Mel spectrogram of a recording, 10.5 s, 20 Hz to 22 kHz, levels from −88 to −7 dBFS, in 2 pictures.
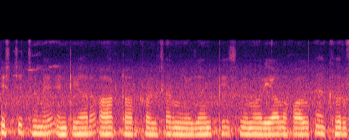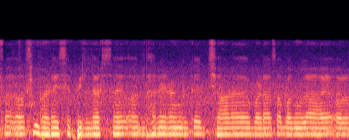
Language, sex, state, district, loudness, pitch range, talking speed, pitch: Hindi, male, Andhra Pradesh, Anantapur, -17 LUFS, 140-145 Hz, 135 wpm, 145 Hz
